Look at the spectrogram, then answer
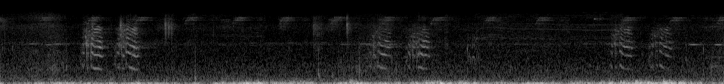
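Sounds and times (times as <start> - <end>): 
bird calls: 0.0 - 7.2.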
